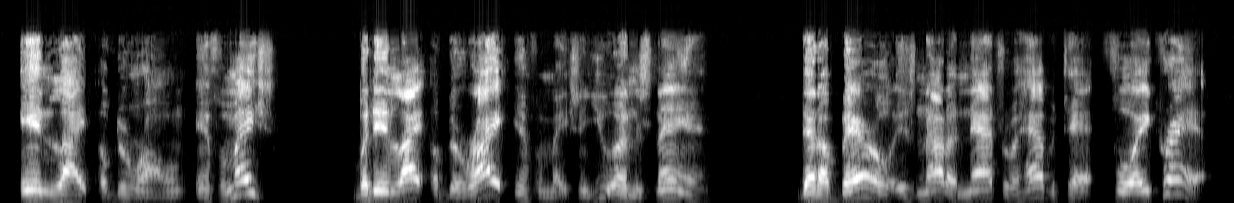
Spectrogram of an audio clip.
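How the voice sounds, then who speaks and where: With an American accent and lively intonation, a man talks at a moderate pace in a dry, close sound with no echo. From US South, Jackson, Mississippi. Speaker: interview guest. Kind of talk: casual interview conversation.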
